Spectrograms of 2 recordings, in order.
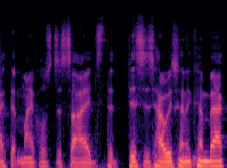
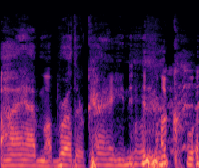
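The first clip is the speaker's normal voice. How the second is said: put-on preachy old pastor voice, pulpit style; 3 semitones higher than usual. Repeating another man's words once more, in an old pastor voice. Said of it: "You sound like an old pastor".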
